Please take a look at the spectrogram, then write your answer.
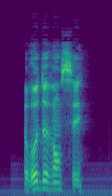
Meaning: to surpass again, to overtake again
- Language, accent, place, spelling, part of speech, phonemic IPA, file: French, France, Lyon, redevancer, verb, /ʁə.d(ə).vɑ̃.se/, LL-Q150 (fra)-redevancer.wav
